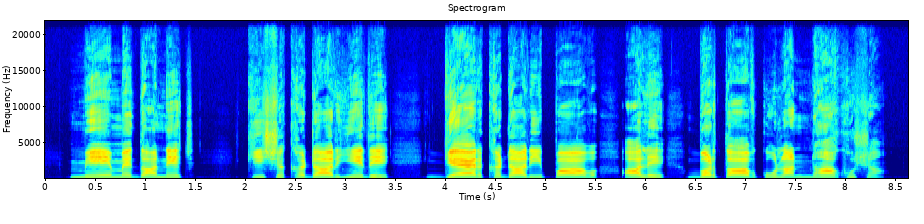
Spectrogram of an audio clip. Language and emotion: Dogri, disgusted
